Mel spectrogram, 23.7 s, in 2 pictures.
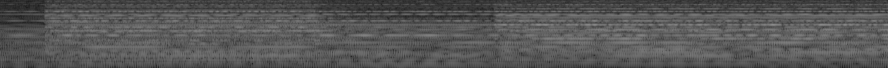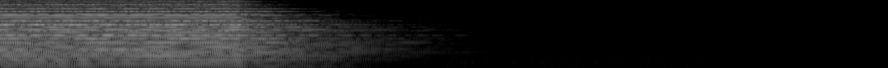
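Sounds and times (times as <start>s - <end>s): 
organ toccata: 0.0s - 16.8s.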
